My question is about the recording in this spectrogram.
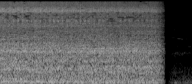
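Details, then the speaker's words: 1988 Buick LeSabre 3800 V6 fuel-injected after harmonic balancer replacement: steady, even idle with no knocking before cut-off; the engine sounds healthy. "So she's cranked up, she's running. It's like everybody's happy. No knocking sound. We are good to go."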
